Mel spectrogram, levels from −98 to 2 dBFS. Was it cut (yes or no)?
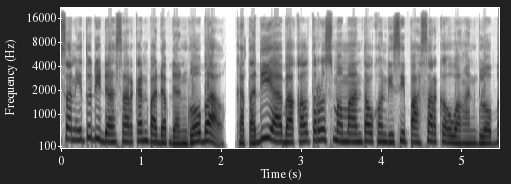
yes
